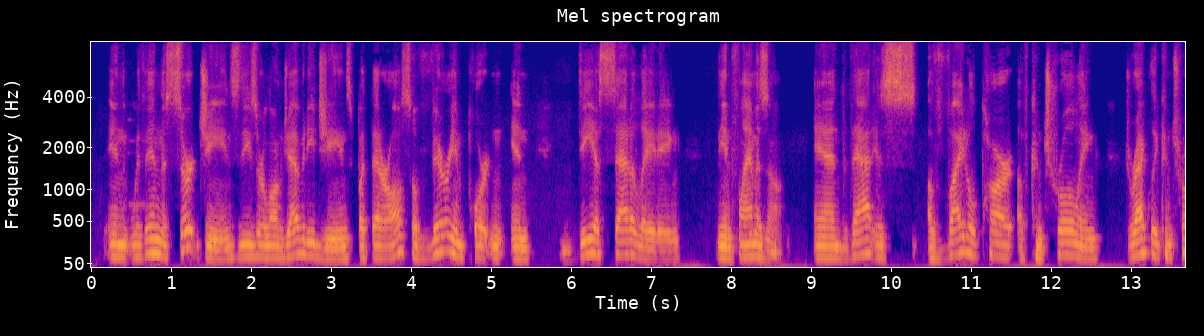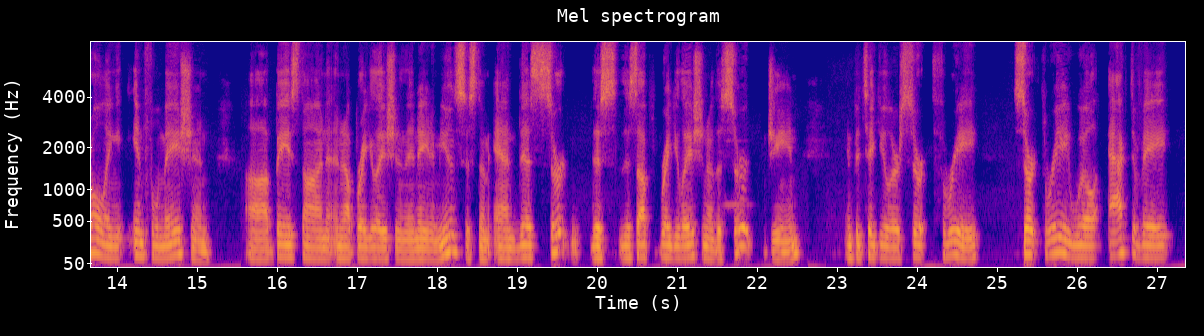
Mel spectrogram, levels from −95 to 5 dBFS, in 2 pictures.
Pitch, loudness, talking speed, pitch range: 105 Hz, -24 LUFS, 125 wpm, 100-125 Hz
